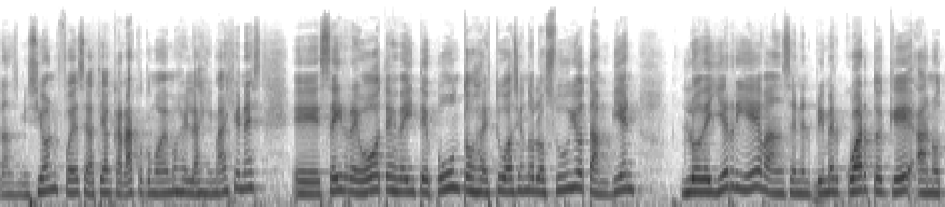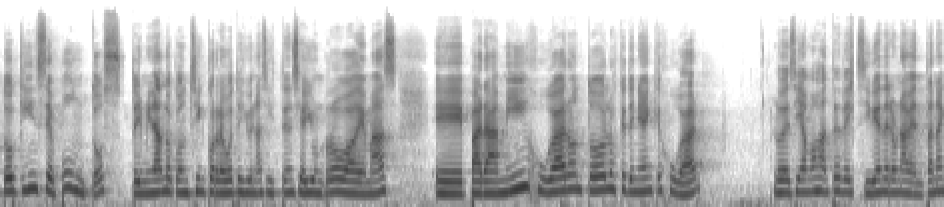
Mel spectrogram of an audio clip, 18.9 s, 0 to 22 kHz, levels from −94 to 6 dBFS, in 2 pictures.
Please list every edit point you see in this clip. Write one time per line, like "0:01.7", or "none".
0:10.7
0:18.0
